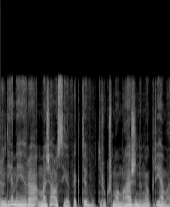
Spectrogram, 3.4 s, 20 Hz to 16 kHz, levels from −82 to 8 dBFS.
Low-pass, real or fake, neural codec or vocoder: 9.9 kHz; fake; autoencoder, 22.05 kHz, a latent of 192 numbers a frame, VITS, trained on many speakers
